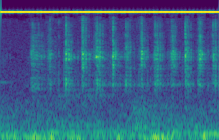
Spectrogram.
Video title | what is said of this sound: Spring time bass bait's | just got more rattles in it maybe y'all hear that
